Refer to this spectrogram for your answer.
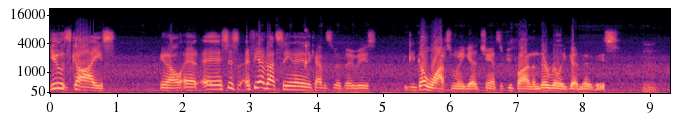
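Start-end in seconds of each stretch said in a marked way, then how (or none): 0.0-1.0 put-on stoner voice, Brooklyn accent. Describing Jay from the Kevin Smith movies, quotes him in a stereotypical Brooklyn accent. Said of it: "stereotypical Brooklyn".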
